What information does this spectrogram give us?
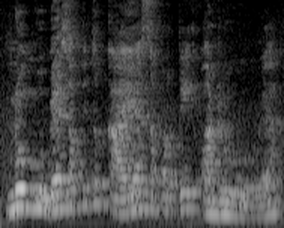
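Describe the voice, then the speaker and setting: A man preaching a sermon, telling lively personal stories and acting out his own remarks. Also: mid-range voice, fairly quick. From Indonesia. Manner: lively storytelling, acts out his own quoted lines. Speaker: bishop preaching. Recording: echoey hall from far off, faint noise.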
